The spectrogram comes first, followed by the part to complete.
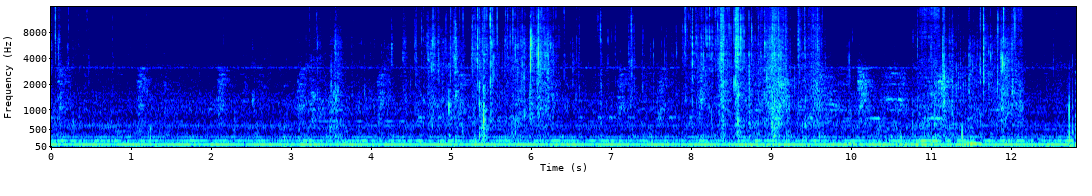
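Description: Paper pages in clear plastic punched sleeves crinkling and rustling as a handmade book is held up and its pages handled, with scattered sharp crackles, over a faint low steady hum.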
